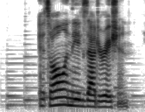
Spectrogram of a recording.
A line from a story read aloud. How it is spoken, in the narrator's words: he said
